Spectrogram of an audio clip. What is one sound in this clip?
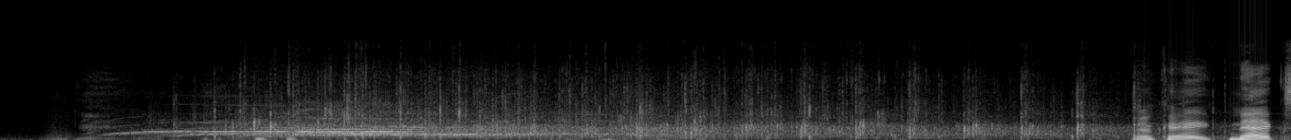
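An audience claps and cheers in a large echoing hall.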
